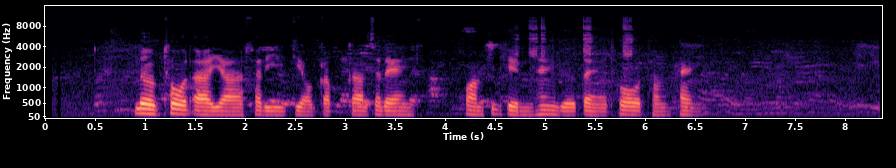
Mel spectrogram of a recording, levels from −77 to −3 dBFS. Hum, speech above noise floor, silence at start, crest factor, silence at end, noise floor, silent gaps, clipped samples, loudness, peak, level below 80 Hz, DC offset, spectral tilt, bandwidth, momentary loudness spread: none; 26 dB; 0.5 s; 20 dB; 0 s; -49 dBFS; none; under 0.1%; -24 LUFS; -4 dBFS; -72 dBFS; under 0.1%; -6.5 dB/octave; 11.5 kHz; 18 LU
